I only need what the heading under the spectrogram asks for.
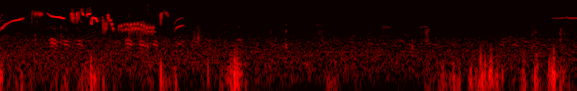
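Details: One of two Eurasian skylarks landed beside a road in Biesbosch meadows, Netherlands, in spring, sings on the ground: a quick burst of high, liquid chirps and twittering, then scattered notes, over an idling diesel engine's rumble.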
